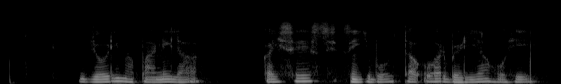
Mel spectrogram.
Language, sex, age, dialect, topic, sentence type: Chhattisgarhi, male, 56-60, Northern/Bhandar, agriculture, question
